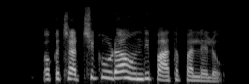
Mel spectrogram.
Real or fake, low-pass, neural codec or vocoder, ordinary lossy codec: fake; 14.4 kHz; vocoder, 48 kHz, 128 mel bands, Vocos; Opus, 24 kbps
